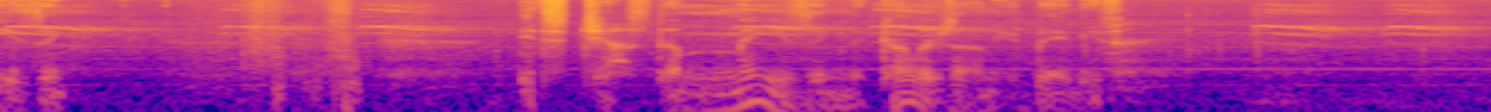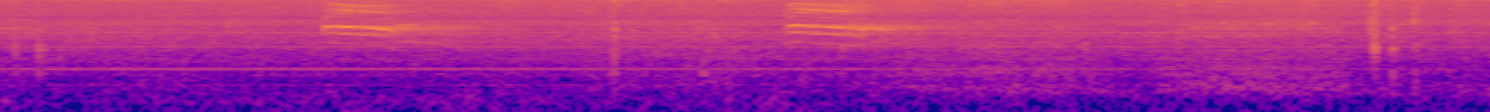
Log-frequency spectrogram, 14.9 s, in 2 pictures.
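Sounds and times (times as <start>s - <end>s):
faint bird call: 0.0s - 2.4s, 11.4s - 12.2s.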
